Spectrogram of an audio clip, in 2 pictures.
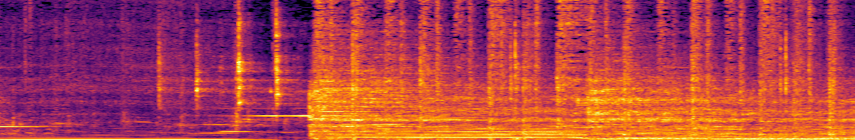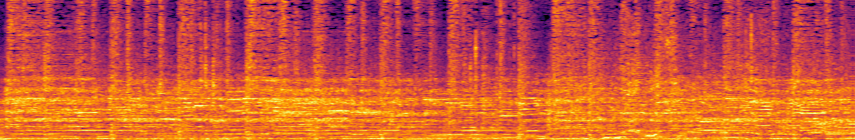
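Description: Live rock band with guitars and drum kit: a held low note rings for about three seconds, then the drums and full band come in suddenly and play on loudly.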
